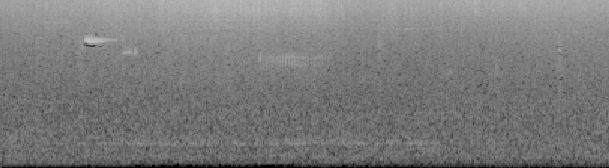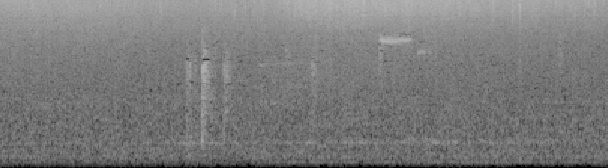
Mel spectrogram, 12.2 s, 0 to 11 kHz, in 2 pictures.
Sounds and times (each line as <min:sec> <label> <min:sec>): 0:07.9 birds 0:10.8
